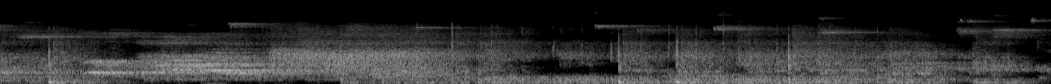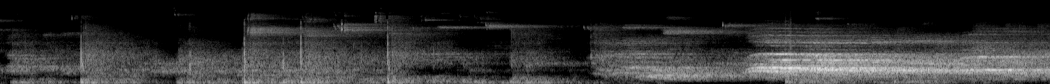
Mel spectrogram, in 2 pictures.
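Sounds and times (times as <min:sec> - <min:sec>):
voices: 0:00.0 - 0:04.4, 0:16.4 - 0:21.0.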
